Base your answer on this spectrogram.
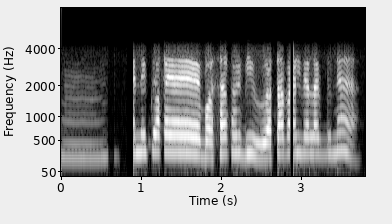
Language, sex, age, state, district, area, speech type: Assamese, female, 60+, Assam, Darrang, rural, conversation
